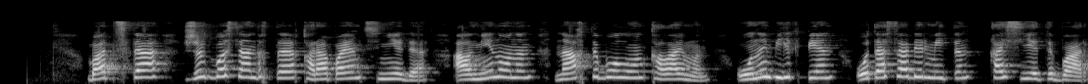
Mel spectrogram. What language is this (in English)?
Kazakh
